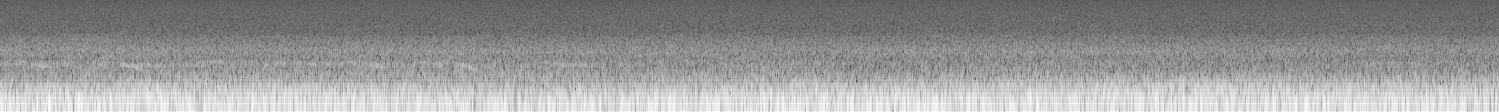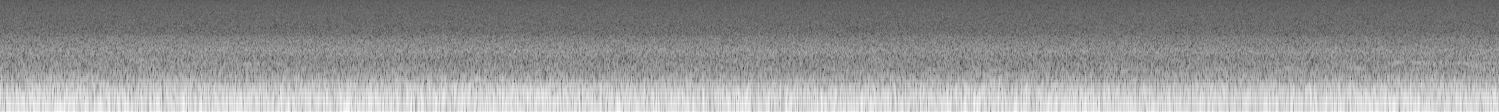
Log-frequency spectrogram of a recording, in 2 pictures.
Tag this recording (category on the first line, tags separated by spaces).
Soundscapes > Nature
field-recording phenological-recording natural-soundscape raspberry-pi nature meadow soundscape alice-holt-forest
